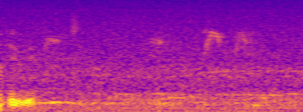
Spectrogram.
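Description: A pause after a voice trails off at the start: faint steady background hiss with a few faint, short high chirps.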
